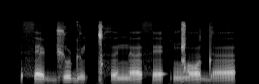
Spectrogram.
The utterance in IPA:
θ ɛ˧˩ ɖ d͡ʒ u˥˧ ɖ ʏ˧˩ ǀʰ ə˩˧ n ɐ˩˧˩ θ ɛ˩˧˩ ʔ ŋ͡ǁ ɔ˩˧˩ d ɐ˩˥

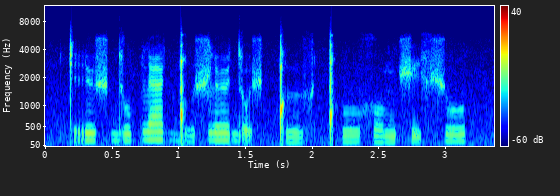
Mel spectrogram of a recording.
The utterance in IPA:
t r y˧ ʃ d u˧ p l æ˥ ɡ͡ǃ u˧ ʃ l ø˥ d o̰˧ ʃ ǃ ɯː˩ x ǃʰ u˧ x o˧ ŋ ʃ ḭ˥ x ʃ u˥

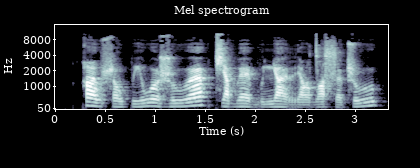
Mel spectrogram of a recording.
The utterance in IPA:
q i w ɬ ɔ w p i w o ʐ u ɐ̯ | t͡ɕ a b ɛ b u ɲ a ɐ̯ r e ɐ̯ dˤ ɛ s ɤ ʈ͡ʂ u

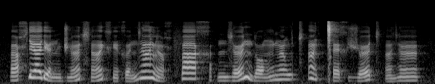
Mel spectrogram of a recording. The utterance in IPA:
ɐ˩˥ ħ ɾʲ a˥ ɾʲ ɐ˩ n d͡ʒ œ̃˩˥ s ɐ̃˩˥ xʲ ɐ̃˩ x ə˩ n z ɐ̃˥ l œ̃˩ ħ f a˥ x | n z œ˩˥ n d ɔ˩ ŋ ɡ œ̃˧ w t͡sʼ ɐ̃˥˩ ǀ ɛ˩ x ʒ œ˩˥ t͡sʼ ɐ̃˩ z œ̃˧

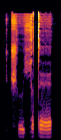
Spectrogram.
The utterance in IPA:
t͡ʃʰ ɯ ç ʌ t ɛ

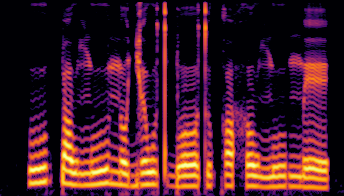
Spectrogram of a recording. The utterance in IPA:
uː k͡p ɔ w ŋ uː n̪ o ɟ ø w u t ɡ͡b oː t u k ɔ h o w ŋ uː ŋ͡m e

